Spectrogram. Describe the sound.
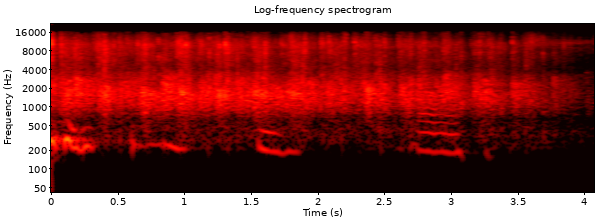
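An audience applauds for a woman, a dense, steady wash of many hands clapping for about four seconds and easing off slightly toward the end, with a few voices audible beneath it.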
